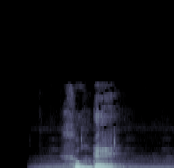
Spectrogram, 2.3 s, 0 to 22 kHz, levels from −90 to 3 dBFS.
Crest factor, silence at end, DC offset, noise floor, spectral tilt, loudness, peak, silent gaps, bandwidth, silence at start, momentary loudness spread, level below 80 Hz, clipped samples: 18 dB; 0.05 s; under 0.1%; -48 dBFS; -7 dB/octave; -26 LUFS; -12 dBFS; none; 11 kHz; 0.6 s; 25 LU; -42 dBFS; under 0.1%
